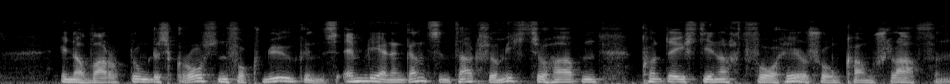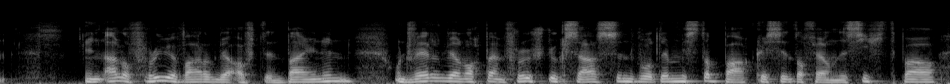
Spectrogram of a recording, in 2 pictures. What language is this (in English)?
German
